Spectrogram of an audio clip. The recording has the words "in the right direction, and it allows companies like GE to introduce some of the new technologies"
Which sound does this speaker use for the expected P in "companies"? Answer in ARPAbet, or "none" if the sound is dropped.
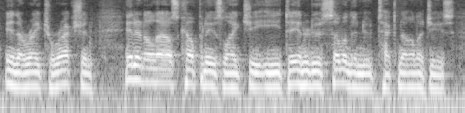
P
